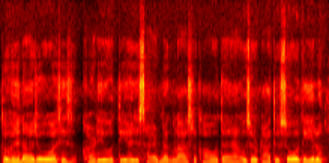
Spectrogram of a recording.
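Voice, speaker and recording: Woman storyteller, casual narration, fairly high, very dark mellow tone. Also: little pitch movement, quick pace. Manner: chatty, repetitive narration with fillers.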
